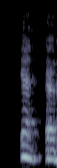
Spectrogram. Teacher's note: Kəndlər sözündə də sözün kökü kənd, lər qrammatik cəm şəkilçisi, BDGC qaydasına görə kənd sözü t samiti keçir, sondakı d samiti özkar qarşılığına keçir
